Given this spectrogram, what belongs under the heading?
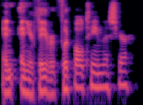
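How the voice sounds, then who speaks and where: A man hosting a casual podcast interview, framing his questions in a halting way with repeated words. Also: medium pitch.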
